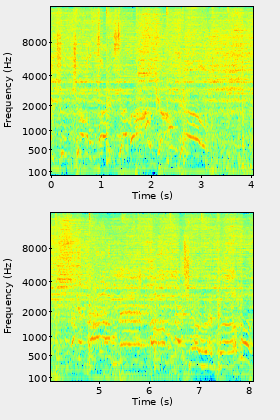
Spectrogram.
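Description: Live rock band playing: a singer sings and shouts over electric guitars, bass guitar and a drum kit.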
